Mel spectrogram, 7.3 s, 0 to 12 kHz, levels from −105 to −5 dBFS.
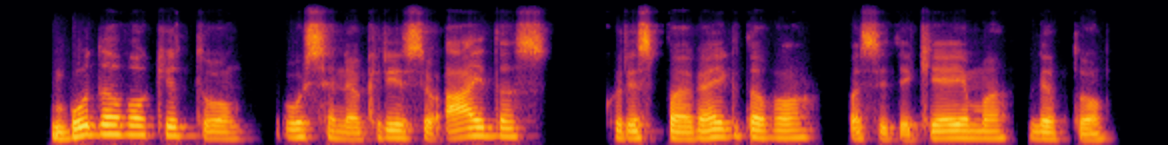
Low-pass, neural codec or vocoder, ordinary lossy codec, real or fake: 7.2 kHz; none; Opus, 16 kbps; real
